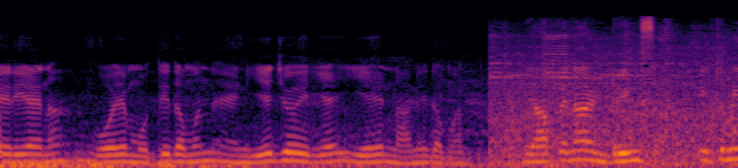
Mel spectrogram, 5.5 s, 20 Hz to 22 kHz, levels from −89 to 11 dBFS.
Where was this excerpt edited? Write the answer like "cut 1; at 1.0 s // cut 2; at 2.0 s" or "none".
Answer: cut 1; at 3.7 s

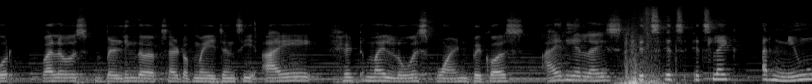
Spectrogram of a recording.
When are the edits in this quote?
cut 1; at 6.3 s

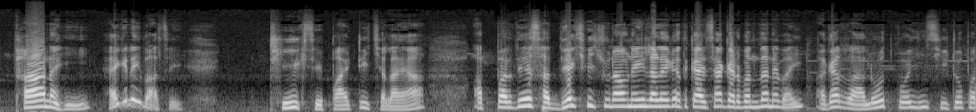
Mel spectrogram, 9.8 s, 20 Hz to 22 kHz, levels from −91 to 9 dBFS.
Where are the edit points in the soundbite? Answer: cut 1; at 8.1 s

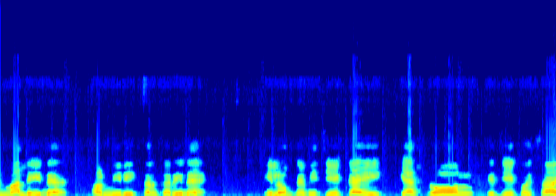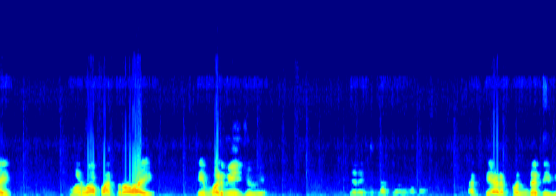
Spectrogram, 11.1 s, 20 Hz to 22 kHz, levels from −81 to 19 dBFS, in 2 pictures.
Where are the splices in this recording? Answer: none

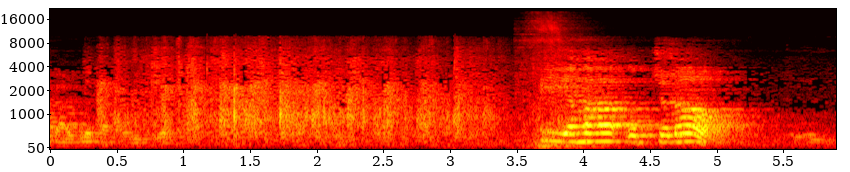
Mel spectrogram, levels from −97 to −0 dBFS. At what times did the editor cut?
cut 1; at 3.7 s

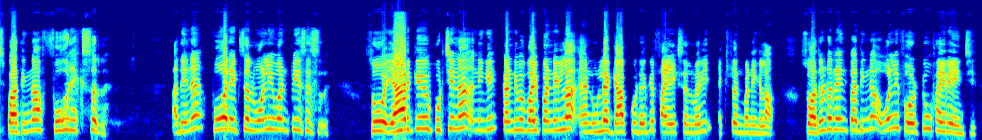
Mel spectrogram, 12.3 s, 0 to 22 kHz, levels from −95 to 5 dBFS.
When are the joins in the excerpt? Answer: none

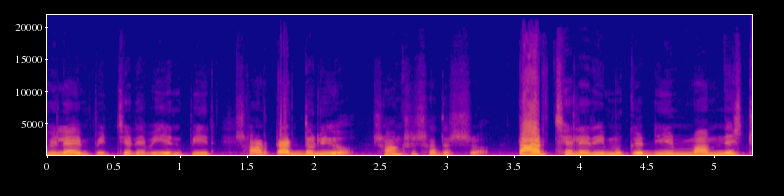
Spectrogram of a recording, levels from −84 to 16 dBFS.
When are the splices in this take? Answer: cut 1; at 1.4 s // cut 2; at 2.8 s

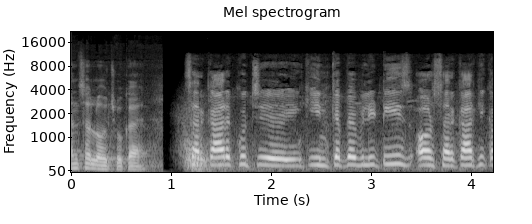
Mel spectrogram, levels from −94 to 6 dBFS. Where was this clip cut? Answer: cut 1; at 1.1 s

